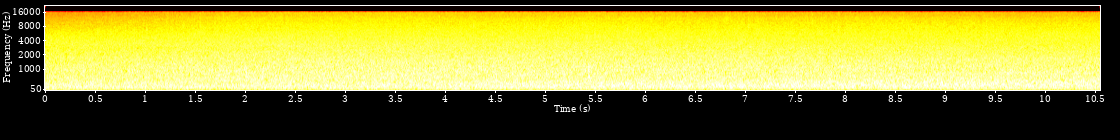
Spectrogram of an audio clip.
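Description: Steady rushing of river water: an even, unbroken hiss with no separate events.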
